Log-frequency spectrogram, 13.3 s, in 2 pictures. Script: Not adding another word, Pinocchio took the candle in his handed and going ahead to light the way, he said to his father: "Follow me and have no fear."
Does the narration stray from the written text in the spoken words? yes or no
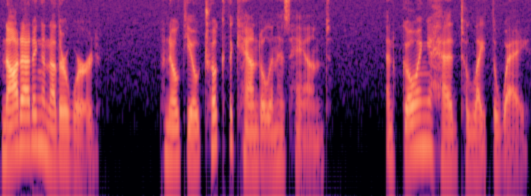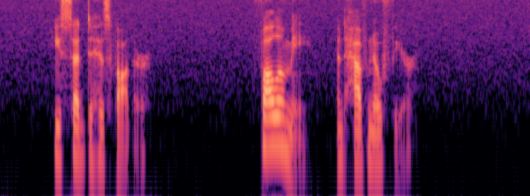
yes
